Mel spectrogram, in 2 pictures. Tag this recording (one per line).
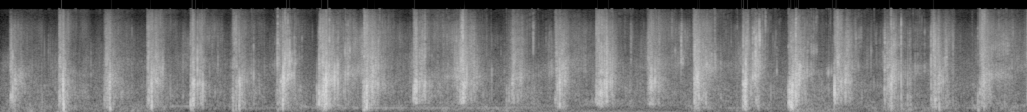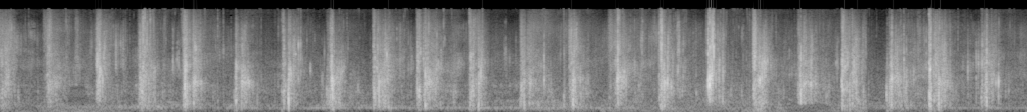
boots
footsteps
mud
muddy
mud-squish
natural
natural-sounds
sound
sound-clip
sound-design
sound-effect
walking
